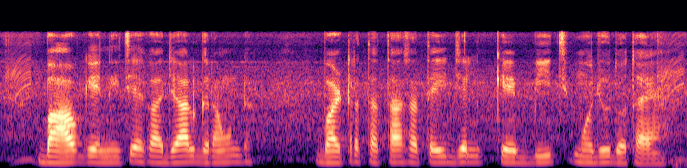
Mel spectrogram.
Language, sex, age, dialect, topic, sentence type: Hindi, male, 18-24, Hindustani Malvi Khadi Boli, agriculture, statement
